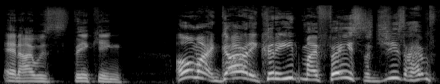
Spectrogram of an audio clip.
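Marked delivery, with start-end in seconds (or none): 1.8-4.4 much higher and louder, panicky shock; realizing the dog bites, alarmed; horrified realization. Retold or imitated. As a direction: gasp it out as it hits you he could've bitten.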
